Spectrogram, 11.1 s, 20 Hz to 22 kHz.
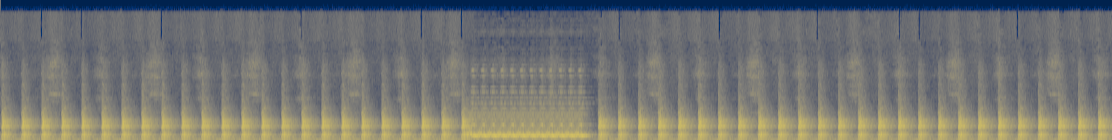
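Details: Loud rapid knocking about 150 pulses a minute broken by a steady buzzing tone from a Philips 1.5T MRI scanner during an abdominal scan, diffusion sequence; MRI scanner noise.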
